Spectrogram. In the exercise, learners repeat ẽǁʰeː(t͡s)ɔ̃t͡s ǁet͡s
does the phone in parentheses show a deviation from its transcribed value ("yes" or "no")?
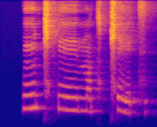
yes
